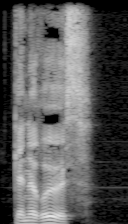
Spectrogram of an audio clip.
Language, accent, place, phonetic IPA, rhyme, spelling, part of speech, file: German, Germany, Berlin, [ɡenəˈʁøːs], -øːs, generös, adjective, De-generös.ogg
- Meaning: generous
